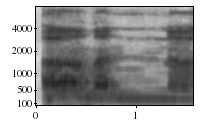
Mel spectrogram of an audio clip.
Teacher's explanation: حمزہ کے اوپر کھڑی زبر ہے تو ایک الف کے برابر اس کو لمبا کریں گے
